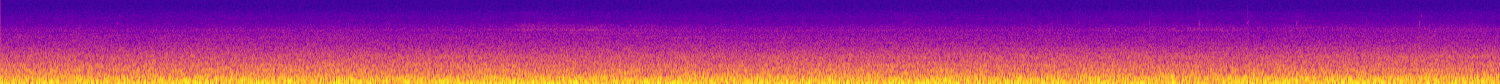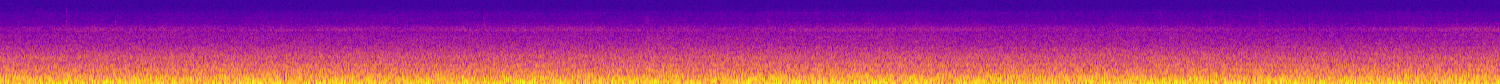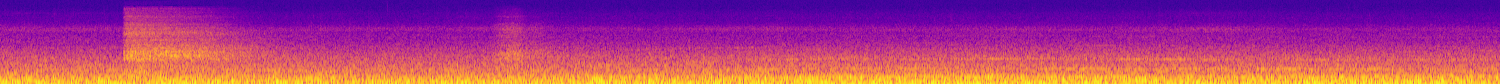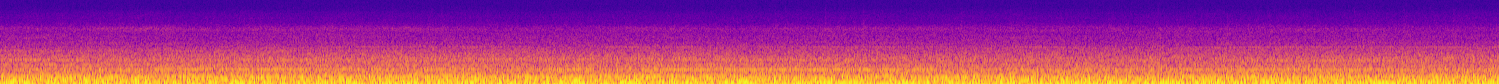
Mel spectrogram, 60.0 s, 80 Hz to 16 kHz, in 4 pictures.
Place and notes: Dovozna cesta, Maribor, Slovenia - corners for one minute
one minute for this corner: Dovozna cesta
20 August 2012, 19:05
